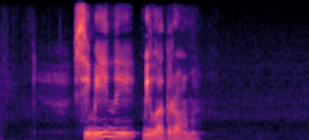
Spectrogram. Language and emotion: Russian, neutral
